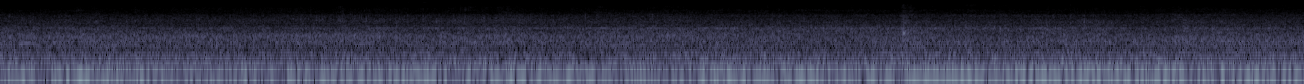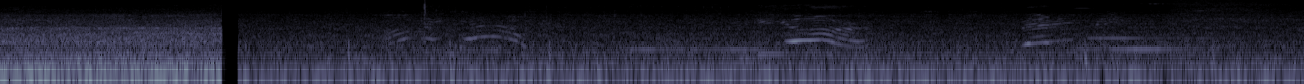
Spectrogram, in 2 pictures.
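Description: Busy city street ambience: steady traffic noise with a heavy low rumble. About eight seconds in it cuts off suddenly to a quieter street bed with a few brief passing voices.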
